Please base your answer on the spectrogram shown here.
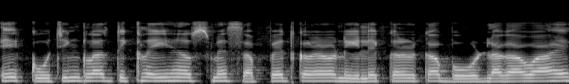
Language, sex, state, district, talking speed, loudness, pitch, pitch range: Hindi, male, Uttar Pradesh, Jyotiba Phule Nagar, 170 wpm, -17 LUFS, 155 Hz, 145-165 Hz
